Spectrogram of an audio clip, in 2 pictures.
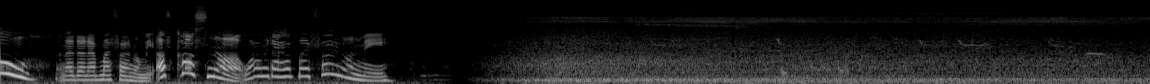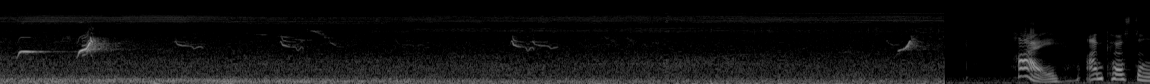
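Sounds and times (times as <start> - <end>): faint high hiss: 4.8 - 21.0
steady low hum: 4.8 - 21.0
birds chirping: 5.0 - 21.0.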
